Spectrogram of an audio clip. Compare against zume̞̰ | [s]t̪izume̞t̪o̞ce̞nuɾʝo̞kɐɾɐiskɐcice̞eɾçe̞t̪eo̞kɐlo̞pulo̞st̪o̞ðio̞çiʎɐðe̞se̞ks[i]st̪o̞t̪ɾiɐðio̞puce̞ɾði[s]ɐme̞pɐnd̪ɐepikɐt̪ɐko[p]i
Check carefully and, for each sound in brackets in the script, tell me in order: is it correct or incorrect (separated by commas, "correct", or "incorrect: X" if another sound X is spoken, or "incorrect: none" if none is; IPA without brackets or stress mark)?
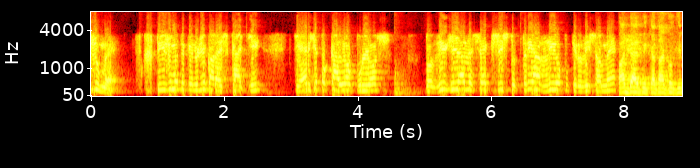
incorrect: x, correct, correct, incorrect: c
